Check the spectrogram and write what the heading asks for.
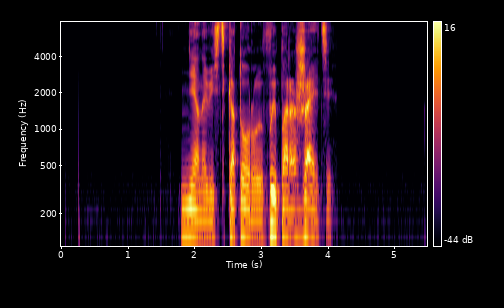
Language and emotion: Russian, angry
